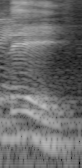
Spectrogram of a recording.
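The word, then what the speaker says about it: they: তারা হয় দে আর এটাকে বেসিক্যালি আমরা দে বলি বাট সঠিক উচ্চারণ হচ্ছে দেই সো আমরা এখন থেকে কি বলবো দেই আর দেই বলবো সো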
